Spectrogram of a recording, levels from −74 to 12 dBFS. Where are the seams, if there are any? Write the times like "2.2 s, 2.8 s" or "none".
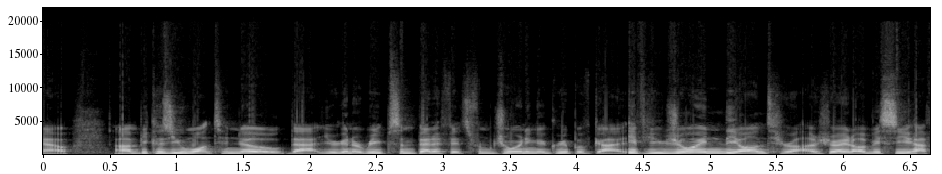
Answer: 4.3 s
